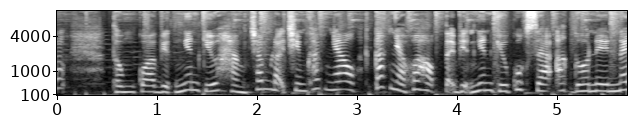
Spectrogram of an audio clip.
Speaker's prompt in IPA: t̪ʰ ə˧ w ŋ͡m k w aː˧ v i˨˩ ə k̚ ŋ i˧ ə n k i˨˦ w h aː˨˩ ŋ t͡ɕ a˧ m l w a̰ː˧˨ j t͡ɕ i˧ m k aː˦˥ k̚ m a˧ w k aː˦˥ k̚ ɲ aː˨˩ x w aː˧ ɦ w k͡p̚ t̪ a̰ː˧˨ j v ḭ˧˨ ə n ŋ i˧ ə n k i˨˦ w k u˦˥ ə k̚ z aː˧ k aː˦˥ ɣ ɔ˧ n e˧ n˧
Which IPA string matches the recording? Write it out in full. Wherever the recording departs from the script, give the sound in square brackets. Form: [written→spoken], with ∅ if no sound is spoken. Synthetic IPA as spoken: t̪ʰ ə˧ w ŋ͡m k w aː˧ v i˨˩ ə k̚ ŋ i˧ ə n k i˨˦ w h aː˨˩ ŋ t͡ɕ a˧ m l w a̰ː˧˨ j t͡ɕ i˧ m [k→x] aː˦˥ k̚ [m→ɲ] a˧ w k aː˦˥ k̚ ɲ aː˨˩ x w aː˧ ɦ w k͡p̚ t̪ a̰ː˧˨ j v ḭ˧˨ ə n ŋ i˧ ə n k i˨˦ w k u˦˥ ə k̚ z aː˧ [k→ʔ] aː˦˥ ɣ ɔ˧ n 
